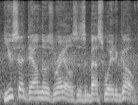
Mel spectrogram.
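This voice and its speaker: An actor playing a gruff, short-tempered American vampire hunter in a video game, blunt, sardonic and foul-mouthed. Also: male voice, medium pitch, moderate pace, in a large hall, noisy background, close to an everyday voice. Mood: wry, gruff. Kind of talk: video game cutscene acting.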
